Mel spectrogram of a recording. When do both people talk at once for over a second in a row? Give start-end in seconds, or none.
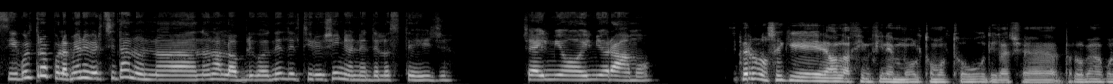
none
